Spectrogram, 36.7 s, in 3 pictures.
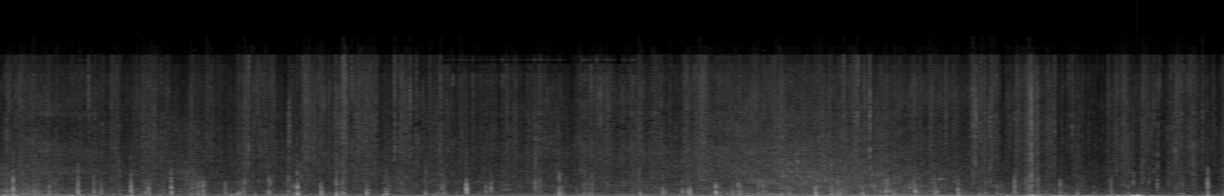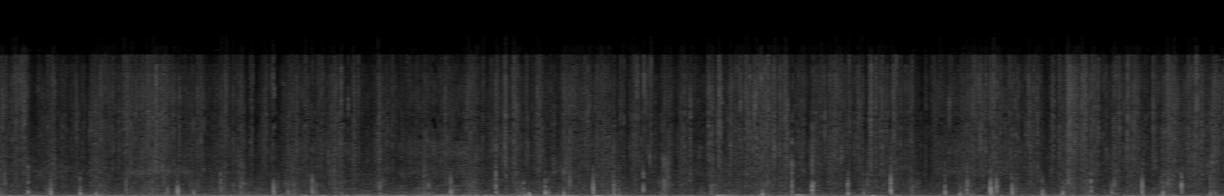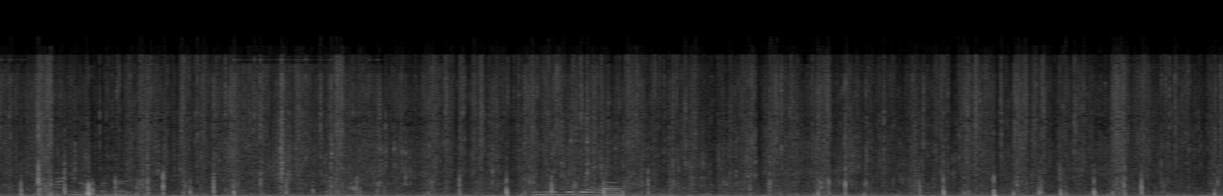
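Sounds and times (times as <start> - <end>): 
footsteps crunching through snow in Beijing: 0.0 - 36.6
low rumble: 5.0 - 22.6.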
